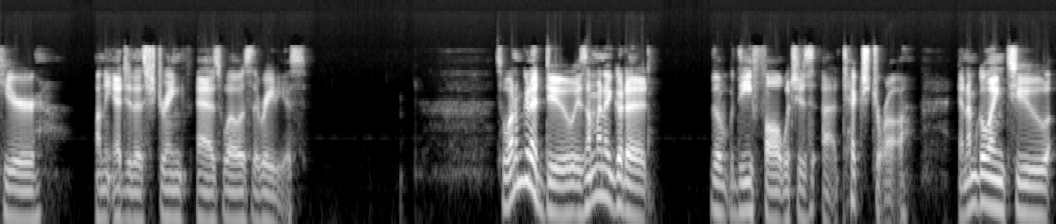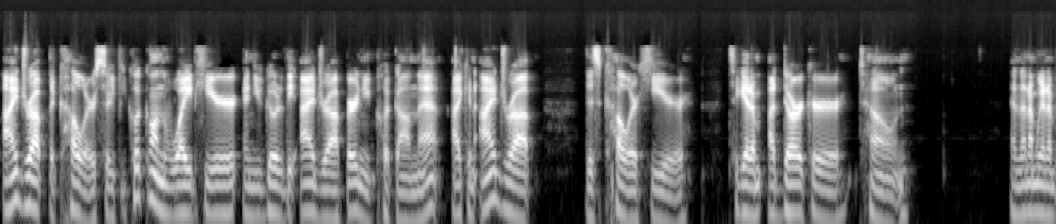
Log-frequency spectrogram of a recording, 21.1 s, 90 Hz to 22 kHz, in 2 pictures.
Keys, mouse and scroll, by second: 4.2-6.1 drag, 10.4-13.9 drag, 19.6-21.1 drag.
